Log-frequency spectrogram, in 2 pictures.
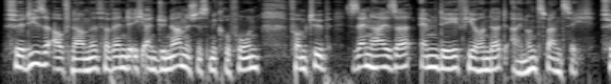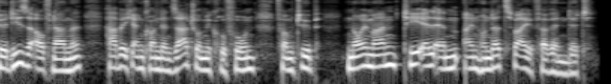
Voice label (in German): Sennheiser orig Neum zu Senn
